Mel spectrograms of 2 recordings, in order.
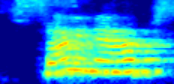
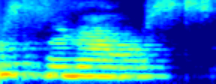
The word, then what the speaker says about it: synapse: Neurons at junctions, and it can be pronounced synapse or synapse. I'm married to a Brit, and he's always like synapse. And so anyway, either one.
